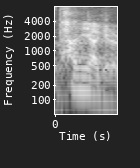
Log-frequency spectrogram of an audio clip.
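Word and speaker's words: Pontiac: 그래서 이제 우리 아들이 운전면허를 시험 공부하거라 해서 따가지고, 그때 이제 여기서 한국말은 폰티악이라지, 폰티악. 미국에서는 파니악이라고 그러는데 미국식 발음을 하면 폰티악이라고 해서 GM 차예요.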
